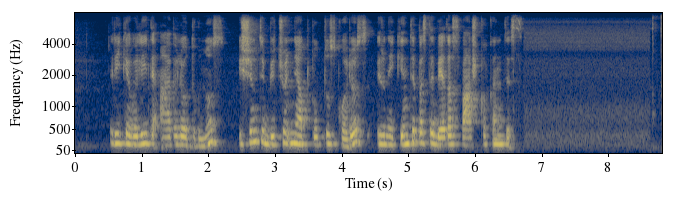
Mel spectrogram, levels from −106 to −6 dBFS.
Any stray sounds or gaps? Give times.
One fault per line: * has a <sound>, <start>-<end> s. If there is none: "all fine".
all fine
